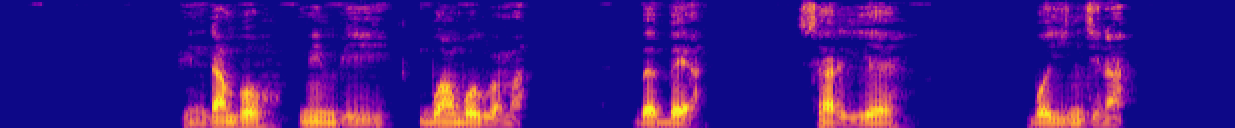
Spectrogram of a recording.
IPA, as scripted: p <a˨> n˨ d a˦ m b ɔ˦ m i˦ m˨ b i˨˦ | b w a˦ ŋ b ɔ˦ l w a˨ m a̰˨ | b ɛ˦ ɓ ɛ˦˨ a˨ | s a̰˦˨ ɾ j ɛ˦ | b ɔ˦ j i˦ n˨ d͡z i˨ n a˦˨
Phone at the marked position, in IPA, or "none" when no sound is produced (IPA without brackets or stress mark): i˨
